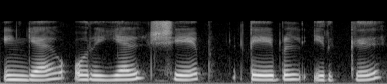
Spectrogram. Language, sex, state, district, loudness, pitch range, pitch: Tamil, female, Tamil Nadu, Nilgiris, -14 LUFS, 210-240 Hz, 215 Hz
